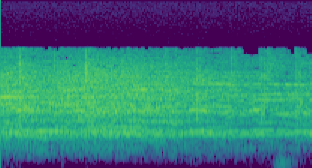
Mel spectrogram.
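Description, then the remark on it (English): An audience shouts amen together, a loud, sustained roar of many voices blending into one continuous wall of sound that holds steady for about two seconds. “If you believe it is done, shout that amen like thunder.”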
